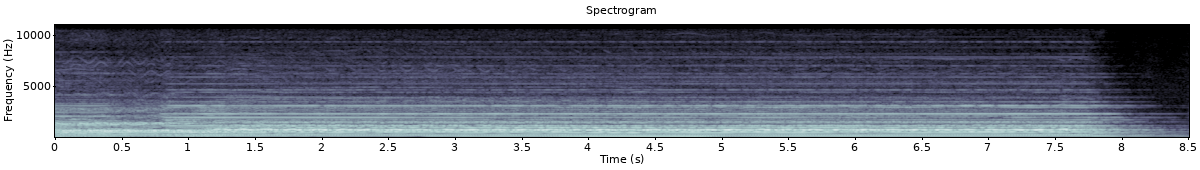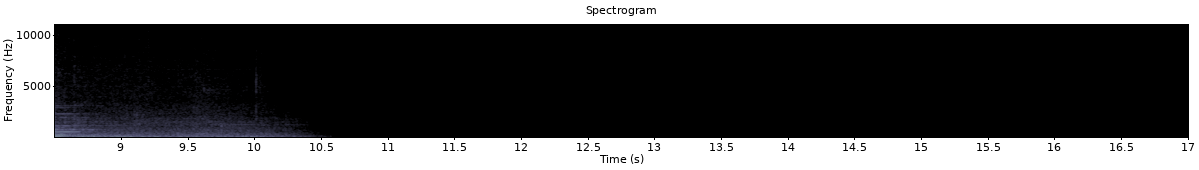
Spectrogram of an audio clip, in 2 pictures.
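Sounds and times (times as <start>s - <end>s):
choir singing: 0.0s - 8.6s
pipe organ chord: 0.0s - 8.7s.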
